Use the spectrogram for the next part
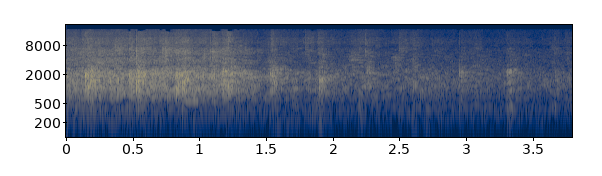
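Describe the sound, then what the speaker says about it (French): A political convention audience at a party's national council closing speech applauds in a dense burst of clapping that is loudest at first and then thins and fades, with no talk over it. "Applaudissez-les un peu."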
